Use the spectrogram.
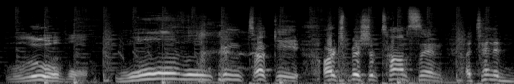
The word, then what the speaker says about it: Louisville: fans born and raised in Louisville Kentucky it's pronounced Louisville wool Kentucky Archbishop Thompson attended Bellarmine college and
